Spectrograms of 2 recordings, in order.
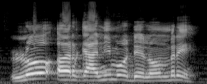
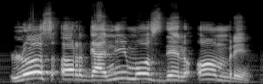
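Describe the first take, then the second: First: The final s sounds are dropped. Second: The final s sounds are clearly pronounced.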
